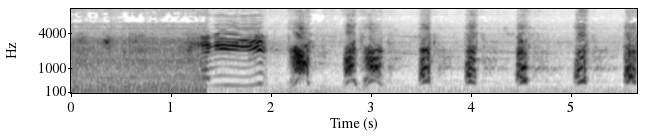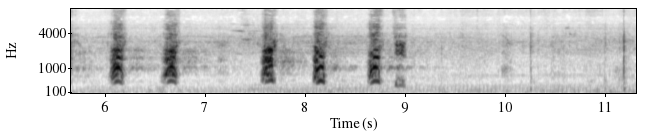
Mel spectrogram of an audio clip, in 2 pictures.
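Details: Dog in protection training, barking in a steady run of about fourteen sharp, loud barks, roughly one every half second, after a short burst of low rumbling noise and a wavering tone at the start.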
